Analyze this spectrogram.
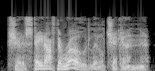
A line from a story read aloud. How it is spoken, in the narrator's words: Elroy grunted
